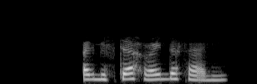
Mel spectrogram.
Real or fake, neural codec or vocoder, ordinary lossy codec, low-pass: real; none; MP3, 32 kbps; 3.6 kHz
